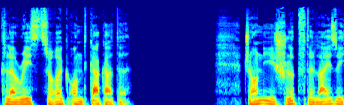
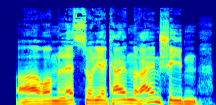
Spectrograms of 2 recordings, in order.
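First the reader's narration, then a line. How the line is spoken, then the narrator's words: Flushed yelling. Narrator (German): brüllte O'Donnell errötend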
